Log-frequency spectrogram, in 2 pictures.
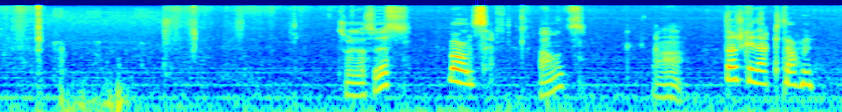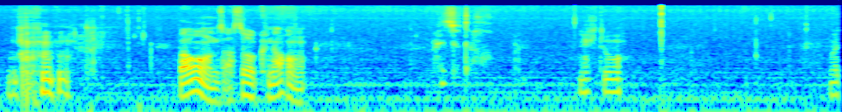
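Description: A hand strokes a rabbit's fur with a soft rustle.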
